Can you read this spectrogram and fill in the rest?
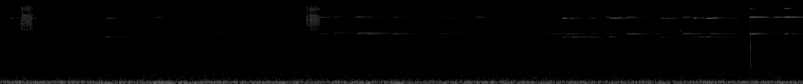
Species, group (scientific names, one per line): Chorthippus brunneus
Orthoptera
